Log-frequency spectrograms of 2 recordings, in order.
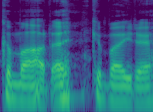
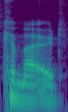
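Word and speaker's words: Kermode: But a lot of people praising this movie, not Mark Komodo, however you say his name. I think it's just Commode, but yeah.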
